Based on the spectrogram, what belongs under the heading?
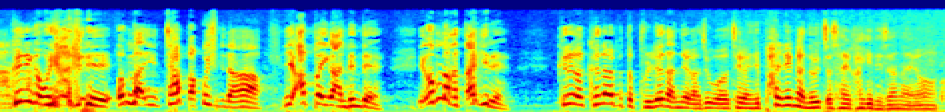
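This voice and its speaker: A middle-aged woman giving a church lecture, telling a personal testimony in an animated way and acting out the voices of the people she quotes. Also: on the high side, a little hiss or hum.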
